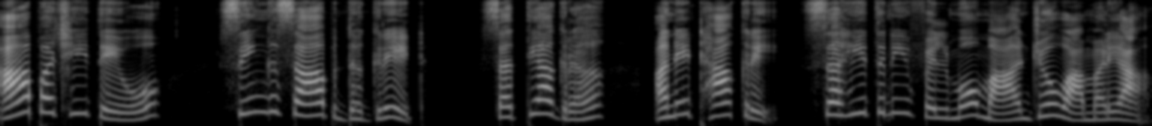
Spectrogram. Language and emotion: Gujarati, neutral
